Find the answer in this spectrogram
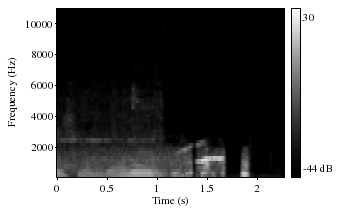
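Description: A person's voice in two drawn-out sounds that rise and fall in pitch, then a click and a short, higher sound about a second and a half in that cuts off abruptly.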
